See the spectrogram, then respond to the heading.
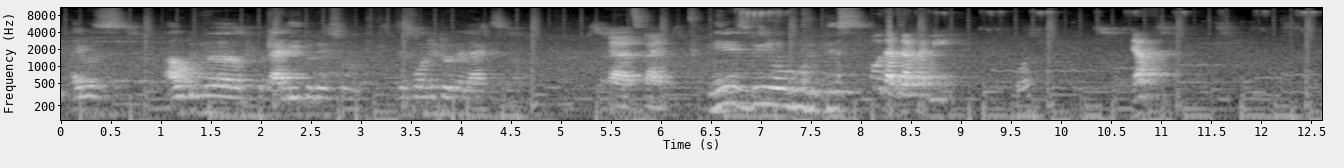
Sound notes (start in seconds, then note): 9.5 whispers in shock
